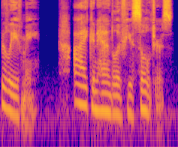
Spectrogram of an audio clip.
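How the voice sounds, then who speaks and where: A woman's voice: low-pitched, expressive, normal speed, a little mellow. An actress playing a cool, self-assured female undercover agent in a video game, composed, guarded and dryly confident. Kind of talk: video game dialogue acting.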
